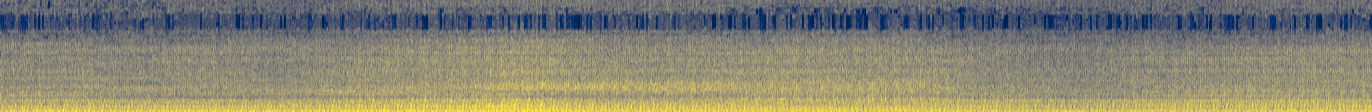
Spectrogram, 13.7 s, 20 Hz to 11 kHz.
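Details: Swan X 165F Chinese single-cylinder diesel running on straight used canola (fryer) oil; even, regular chug at steady speed, no stumbling; normal running.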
